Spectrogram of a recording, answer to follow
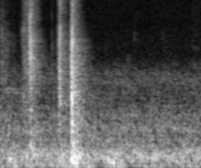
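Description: Two soft taps over quiet room tone as a felt cutout is pressed onto a felt easel board, the second one the louder.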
